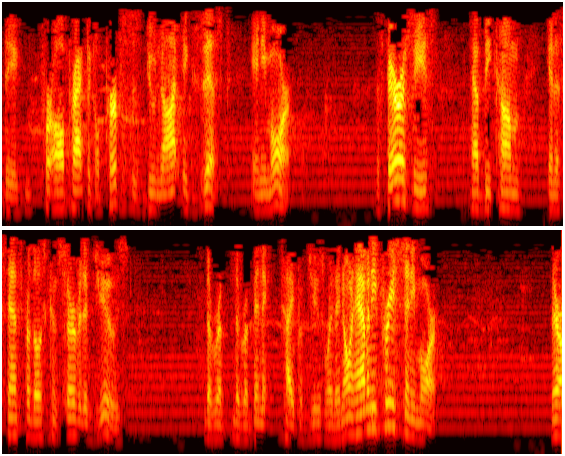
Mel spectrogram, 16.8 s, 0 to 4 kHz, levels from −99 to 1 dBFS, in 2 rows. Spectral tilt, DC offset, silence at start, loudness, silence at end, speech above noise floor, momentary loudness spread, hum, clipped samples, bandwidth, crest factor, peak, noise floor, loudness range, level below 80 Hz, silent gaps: 0.5 dB/octave; under 0.1%; 0.05 s; -26 LUFS; 0 s; 30 dB; 18 LU; none; under 0.1%; 3.9 kHz; 26 dB; -2 dBFS; -57 dBFS; 11 LU; under -90 dBFS; none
